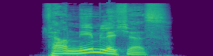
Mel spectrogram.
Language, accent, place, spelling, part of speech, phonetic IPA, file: German, Germany, Berlin, vernehmliches, adjective, [fɛɐ̯ˈneːmlɪçəs], De-vernehmliches.ogg
- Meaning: strong/mixed nominative/accusative neuter singular of vernehmlich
